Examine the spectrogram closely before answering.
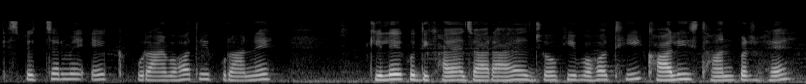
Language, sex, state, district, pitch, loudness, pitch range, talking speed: Hindi, female, Bihar, Samastipur, 205 Hz, -25 LUFS, 190-230 Hz, 155 wpm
